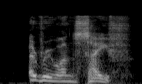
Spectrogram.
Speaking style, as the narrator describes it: cried a fireman

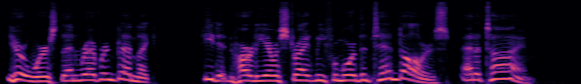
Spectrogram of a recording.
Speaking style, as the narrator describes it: Annie chirped

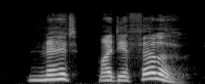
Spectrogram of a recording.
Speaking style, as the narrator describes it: he cries in a loud voice

